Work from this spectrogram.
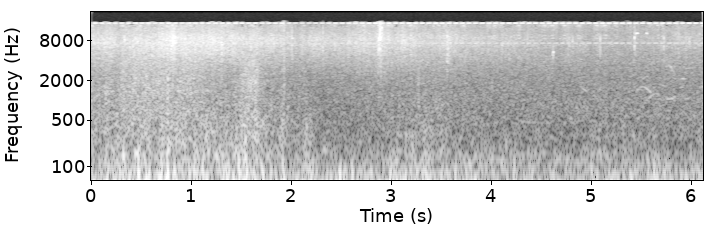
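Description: Steady, loud wind buffets the microphone outdoors by the water while a fishing rod is cast with a DC baitcasting reel, a continuous low rumble with surf-like whooshing and no voices.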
